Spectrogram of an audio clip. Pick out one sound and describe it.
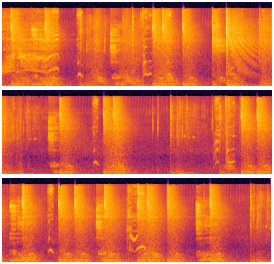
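Heavy punches and kicks land with sharp, loud thuds.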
